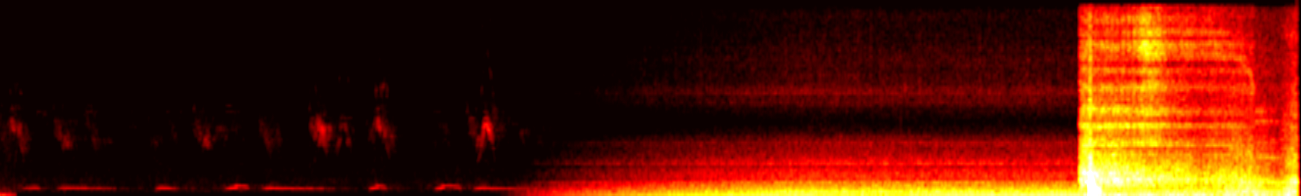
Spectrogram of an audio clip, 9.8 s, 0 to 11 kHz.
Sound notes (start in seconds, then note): 7.7 sighs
